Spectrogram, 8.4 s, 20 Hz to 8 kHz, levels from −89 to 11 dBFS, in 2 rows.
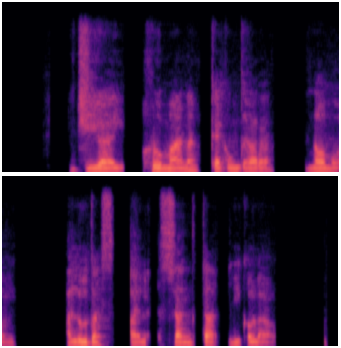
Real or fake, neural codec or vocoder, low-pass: fake; codec, 32 kHz, 1.9 kbps, SNAC; 7.2 kHz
